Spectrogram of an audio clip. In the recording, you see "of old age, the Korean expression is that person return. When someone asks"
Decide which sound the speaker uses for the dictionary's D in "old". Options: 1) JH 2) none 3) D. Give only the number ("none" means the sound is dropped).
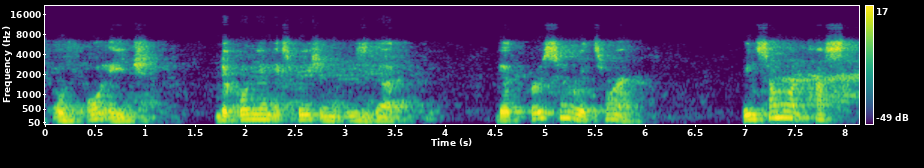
2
